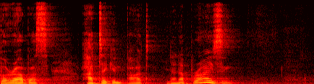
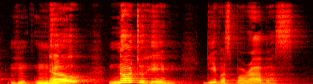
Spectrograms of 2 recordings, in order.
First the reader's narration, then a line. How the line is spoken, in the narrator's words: They shouted back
